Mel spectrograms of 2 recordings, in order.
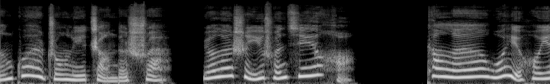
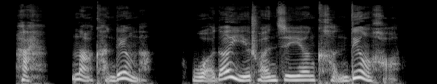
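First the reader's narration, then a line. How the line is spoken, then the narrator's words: Muttering to oneself. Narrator (Chinese): 韩淼喃喃自语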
